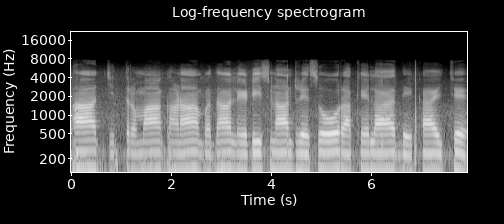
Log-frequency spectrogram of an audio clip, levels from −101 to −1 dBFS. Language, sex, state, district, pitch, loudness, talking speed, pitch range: Gujarati, male, Gujarat, Gandhinagar, 125 Hz, -18 LUFS, 75 wpm, 120-125 Hz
